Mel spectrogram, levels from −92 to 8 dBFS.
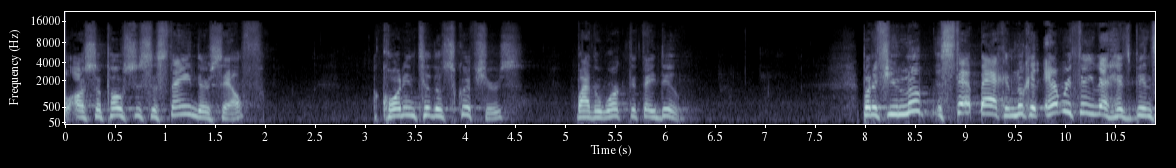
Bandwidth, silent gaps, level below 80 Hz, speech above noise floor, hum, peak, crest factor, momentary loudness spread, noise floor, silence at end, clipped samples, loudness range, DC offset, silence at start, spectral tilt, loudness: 16 kHz; none; -70 dBFS; 44 dB; none; -4 dBFS; 20 dB; 10 LU; -66 dBFS; 0 s; under 0.1%; 8 LU; under 0.1%; 0 s; -4.5 dB/octave; -23 LUFS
